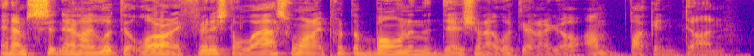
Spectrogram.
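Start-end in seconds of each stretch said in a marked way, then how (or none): 4.4-5.5 put-on irritable, angry, blunt, hard-set tone. Retelling finishing a meal and announcing being done: imitating own angry remark. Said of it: "You probably said it exactly like that".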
